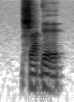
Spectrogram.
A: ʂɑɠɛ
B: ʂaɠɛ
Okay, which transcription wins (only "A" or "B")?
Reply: B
